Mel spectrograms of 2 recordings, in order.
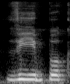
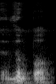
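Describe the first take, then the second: First: The word 'the' is strongly emphasized. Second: The word 'the' is said plainly.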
